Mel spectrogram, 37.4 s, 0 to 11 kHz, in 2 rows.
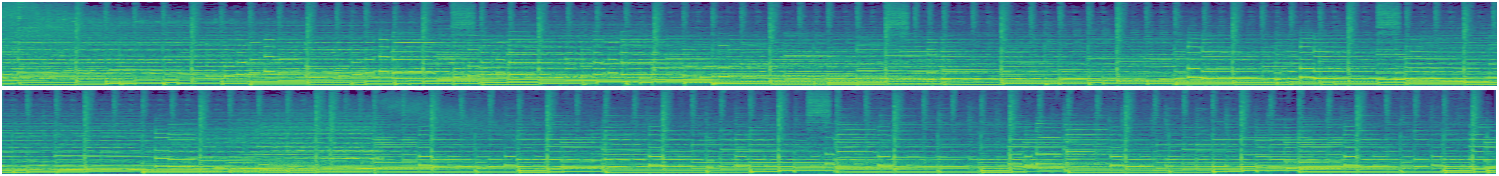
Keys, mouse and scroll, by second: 0.7-4.7 drag, 10.6-14.7 drag, 29.3 click.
